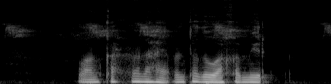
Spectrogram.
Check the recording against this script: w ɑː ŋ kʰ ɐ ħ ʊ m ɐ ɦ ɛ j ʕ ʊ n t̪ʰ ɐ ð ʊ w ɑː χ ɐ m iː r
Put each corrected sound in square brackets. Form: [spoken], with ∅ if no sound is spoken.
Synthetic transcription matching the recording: w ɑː ŋ kʰ ɐ ħ ʊ [n] ɐ ɦ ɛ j ʕ ʊ n t̪ʰ ɐ ð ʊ w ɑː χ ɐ m iː r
